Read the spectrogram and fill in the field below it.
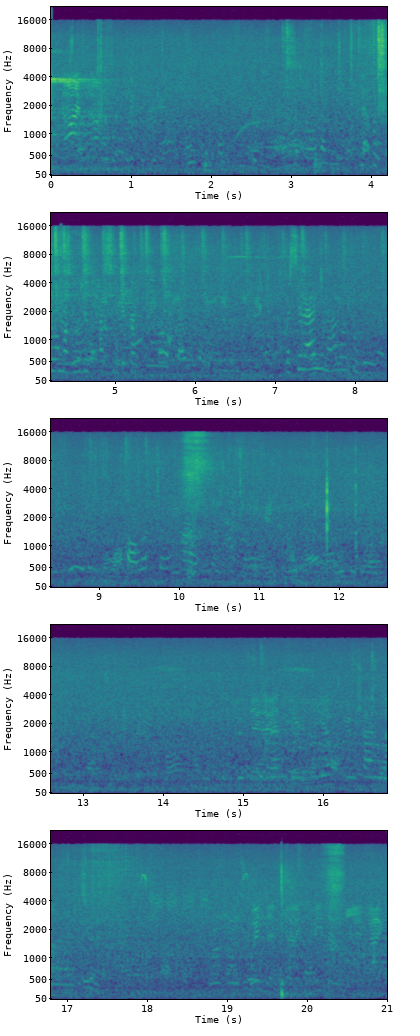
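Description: Players shout to each other across an open field outdoors.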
